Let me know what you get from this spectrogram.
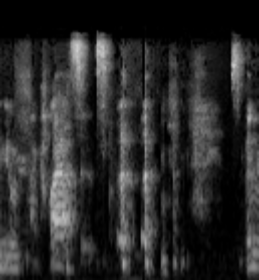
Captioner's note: laugh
